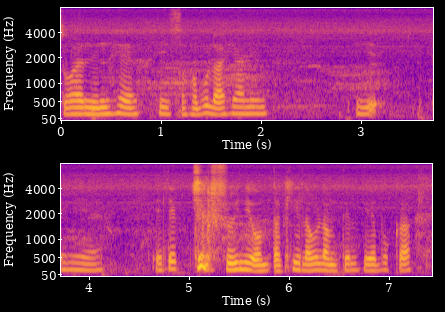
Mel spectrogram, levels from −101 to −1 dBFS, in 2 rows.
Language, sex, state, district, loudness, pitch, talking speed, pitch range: Mizo, female, Mizoram, Aizawl, -22 LUFS, 170 Hz, 160 wpm, 165-180 Hz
